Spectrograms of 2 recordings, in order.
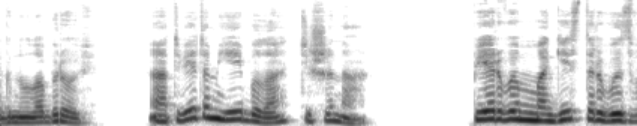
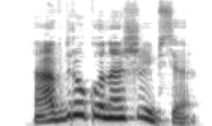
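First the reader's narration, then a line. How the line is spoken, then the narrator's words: Shout from the gallery. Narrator (Russian): крикнул кто-то с галерки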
